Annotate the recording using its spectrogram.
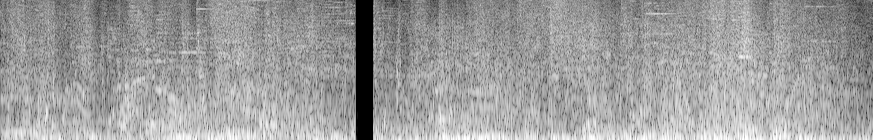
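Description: Fantasy fight effects whoosh, clash and crackle in quick bursts.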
